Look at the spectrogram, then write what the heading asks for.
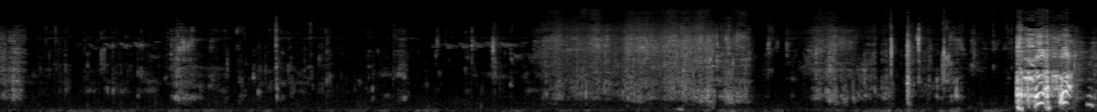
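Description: People biting into and chewing juicy watermelon slices: scattered wet crunches and smacks, with a longer noisy slurp a little after halfway. A short loud voice sound comes near the end.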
